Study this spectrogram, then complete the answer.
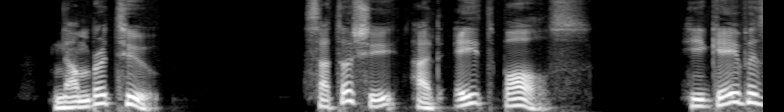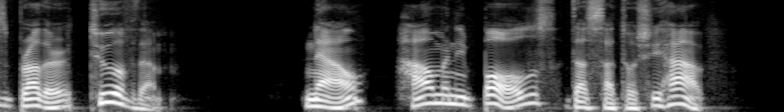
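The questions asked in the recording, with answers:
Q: Now, how many balls does Satoshi have?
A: Six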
